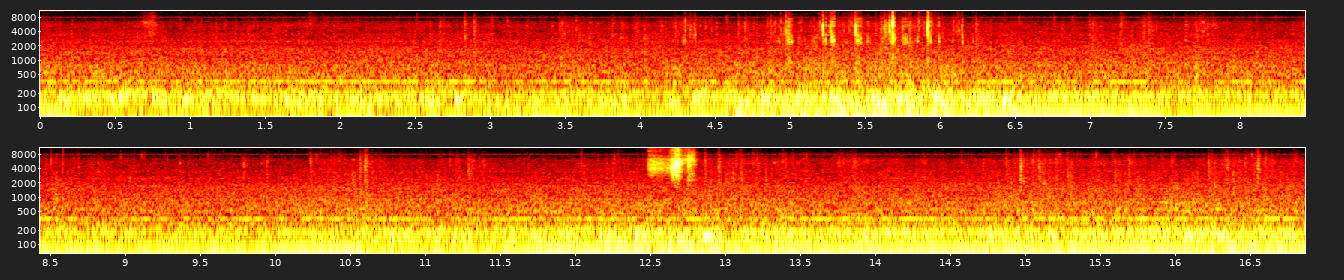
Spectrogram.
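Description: Tyres roar on the road surface beneath a heavy truck.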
